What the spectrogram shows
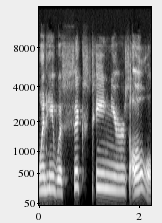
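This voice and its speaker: Over a quiet background, a woman with a fairly high pitch speaks at a very slow pace. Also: dry, close sound with no echo. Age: 60s. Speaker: caller on a live stream. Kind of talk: casual chat.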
